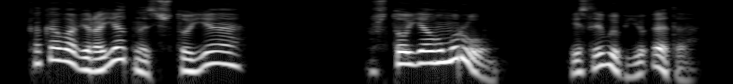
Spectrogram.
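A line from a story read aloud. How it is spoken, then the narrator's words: Unnervingly calm. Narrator (Russian): Фэл говорила слишком спокойно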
